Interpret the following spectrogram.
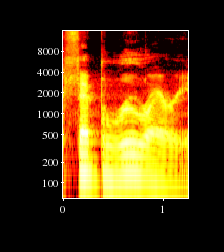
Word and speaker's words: February: It's like February. It has an R after the B. February, but it's like February. What's the point of that R?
